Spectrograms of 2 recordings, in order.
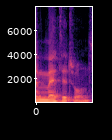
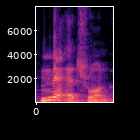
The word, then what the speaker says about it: Metatron: So, Metatron, you might ask. I'd appreciate the T pronounced there though.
